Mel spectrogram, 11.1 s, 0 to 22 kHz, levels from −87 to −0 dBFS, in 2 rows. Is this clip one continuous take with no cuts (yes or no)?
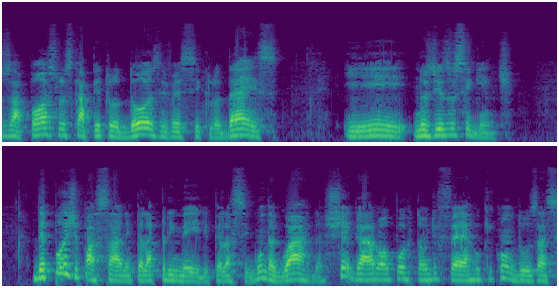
yes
